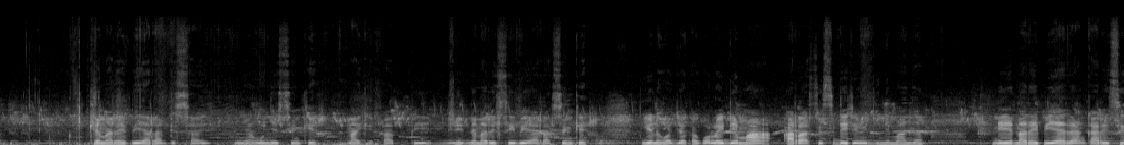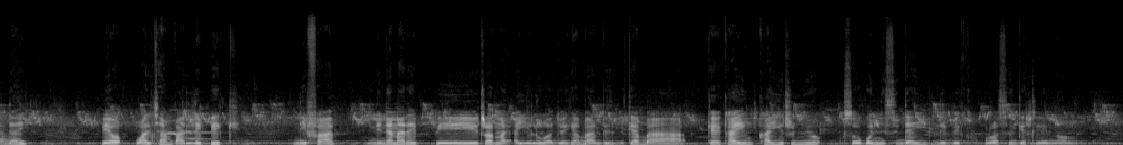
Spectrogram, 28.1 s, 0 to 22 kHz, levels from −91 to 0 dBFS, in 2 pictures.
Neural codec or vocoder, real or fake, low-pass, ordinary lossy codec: vocoder, 48 kHz, 128 mel bands, Vocos; fake; 19.8 kHz; none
